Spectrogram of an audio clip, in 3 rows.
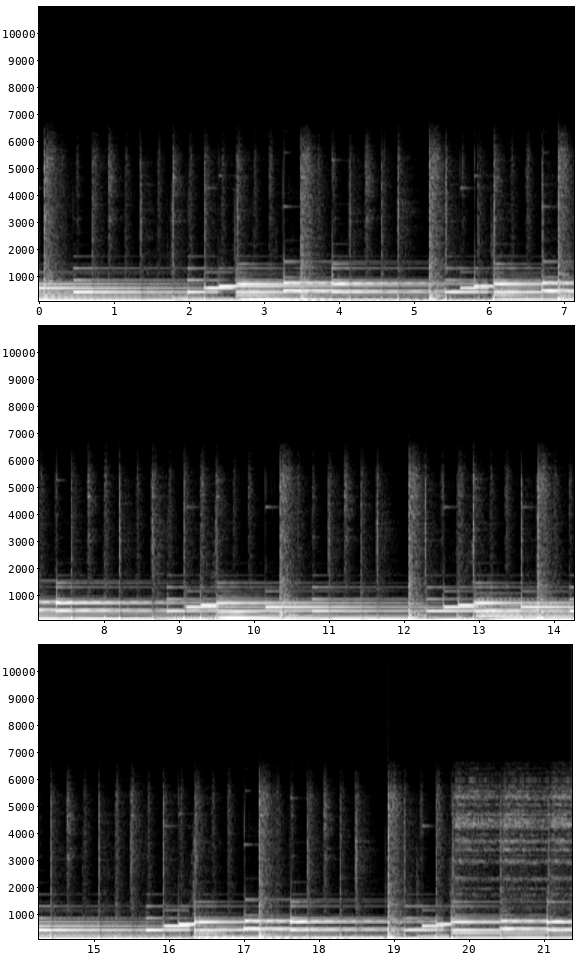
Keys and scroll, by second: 14.0 ctrl+-, 16.7 ctrl+=.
